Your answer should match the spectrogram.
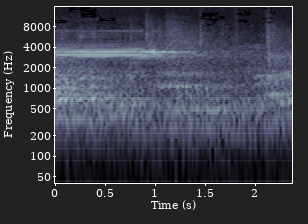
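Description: Electronic end-of-round buzzer sounding one steady high tone for about a second, marking the end of the round, over crowd chatter.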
